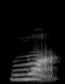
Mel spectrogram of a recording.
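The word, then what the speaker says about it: moins: sign or the symbol so minus we say mo mo okay so 5 - 3 equals 2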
